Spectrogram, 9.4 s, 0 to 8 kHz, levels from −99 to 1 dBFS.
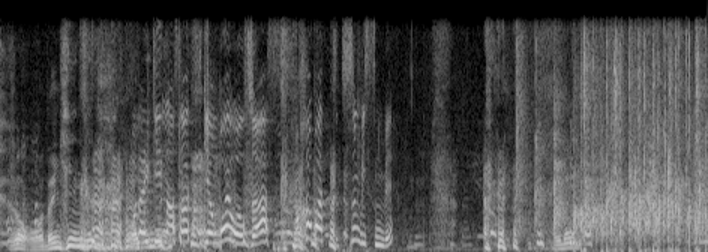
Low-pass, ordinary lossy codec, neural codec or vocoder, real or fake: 7.2 kHz; none; none; real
